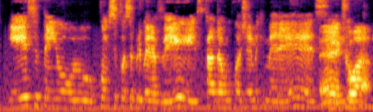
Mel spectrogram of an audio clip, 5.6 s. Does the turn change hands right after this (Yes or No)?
Yes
